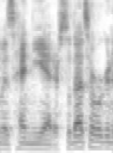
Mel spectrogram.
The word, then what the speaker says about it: Reinier: this guy's name is henier is it not henier i'm pretty sure because brazilian people and portuguese people have this way of pronouncing these types of names right like henrique right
